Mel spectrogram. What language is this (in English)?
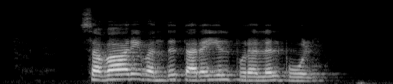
Tamil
